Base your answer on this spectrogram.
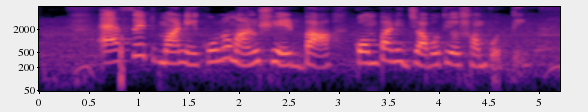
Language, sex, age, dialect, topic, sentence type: Bengali, female, 36-40, Standard Colloquial, banking, statement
